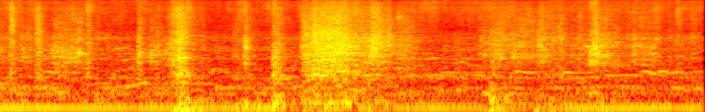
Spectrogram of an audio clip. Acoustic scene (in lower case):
cafe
